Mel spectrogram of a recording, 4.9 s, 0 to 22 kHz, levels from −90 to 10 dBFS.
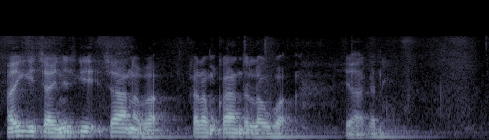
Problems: background conversations at intervals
